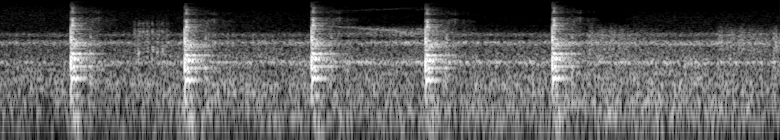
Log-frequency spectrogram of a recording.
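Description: Hands and boots knock on wooden ladder rungs during a climb.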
